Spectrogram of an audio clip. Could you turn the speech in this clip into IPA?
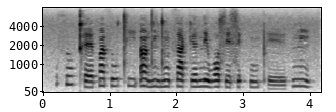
θu˦kʰɛ˨pã˦˨ θu˦tʰi˦ ʔã˦˨dĩ˦˨ dũ˦˨θä˦˨ kɛ˦ne˦˨wɔ˦˨ sʰe˦˨sʰɪ˦ʔpũ˦pʰe˨ɪ̯ | nĩ˦˨

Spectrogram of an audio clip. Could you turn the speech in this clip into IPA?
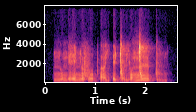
ɲu˧ ŋeː˩˧ɲɵ˧fwu˧b ʔɐː˩jʔe˧ ɟo˩i̯jo˥ ŋ͡ǀʉː˥b ti˩m

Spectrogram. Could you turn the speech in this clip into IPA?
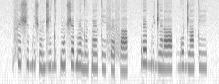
fe˦ ʃi˦bi˦˨ʃũ˨˦ d͡ʒi˦ di˧k͡pũ˦ ʃɛ˦bɛ̃˦˨dɛ̃˨ k͡pɛ̃˧ ti˨ fɛ˨fa˧ | ɾɛ˦bi˧d͡ʒɛ̃˨ ɾa˧ | ɡo˦d͡ʒã˧ ti˧

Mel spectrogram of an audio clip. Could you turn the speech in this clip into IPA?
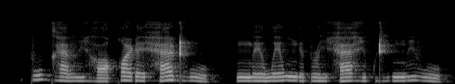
puɡʱæβi ɦɒqʷeɽe hæɖʱu | ŋ͡me wewŋepɹi hæɦipɖʱi ŋ͡miβu

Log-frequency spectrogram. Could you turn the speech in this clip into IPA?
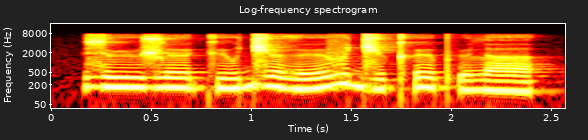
zʉːʒlʏː kʲu d͡ʑʏːðʏːvʏ d͡ʑʉkʼʏːpʼʉ lɐ

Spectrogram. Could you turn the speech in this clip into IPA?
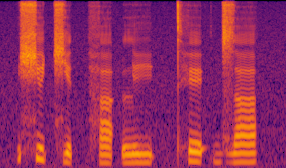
ɕə˥˧t͡ɕe˨t̚ha˨ʔ li˨ʔ t̪ʰe˦ʔd͡za˦

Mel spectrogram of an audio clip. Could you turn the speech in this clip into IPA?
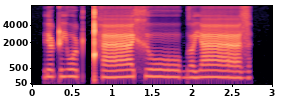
ɾʲœʈjoʈ ǃʰæː xʲoː ɡœjæːz

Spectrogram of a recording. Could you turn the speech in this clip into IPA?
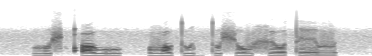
ɦuʃqʼu | vɒtʷib tʷeʃovxʲo tev

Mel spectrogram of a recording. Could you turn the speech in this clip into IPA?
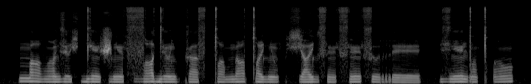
maðˤẽzʲɔç dʲẽʃʎẽs zˤedʲɔ̃ʎkastˤe metˤɯʎɔ̃k çaʎsẽ sẽsɯ re | zʲẽdʲẽtˤʔɔ̃

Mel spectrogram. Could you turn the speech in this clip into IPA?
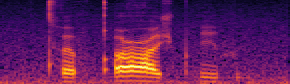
tʰɜfqʼuʕɜʃpʰif

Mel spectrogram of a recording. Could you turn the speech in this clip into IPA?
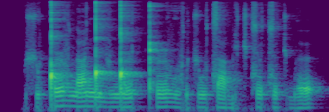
ʃuǃə˞v na ŋ͡ǃivŋ͡ǃə˞t͡ʃ ʈʰə˞ vuvɾut͡ʃwut͡sa bit͡ʃt͡sɵt͡sɵt͡ʃ bə

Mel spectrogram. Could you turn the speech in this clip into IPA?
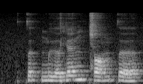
t̪ə˨˩k̚mɨ˨˩˨ə̯jɛ˧˥ncɔ˨˩˦m t̪əː˨˩˨

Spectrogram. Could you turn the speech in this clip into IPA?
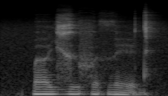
k͡pɜj ɣɨ fɘθðed

